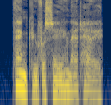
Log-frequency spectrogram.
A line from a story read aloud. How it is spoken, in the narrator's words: said Dumbledore quietly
